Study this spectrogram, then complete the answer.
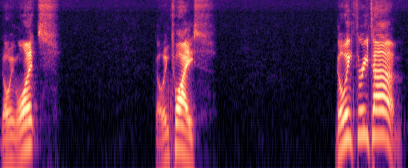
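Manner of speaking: mock auction count, building to a loud, drawn-out finish; playful going-once call, growing bigger; auctioneer-style countdown.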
